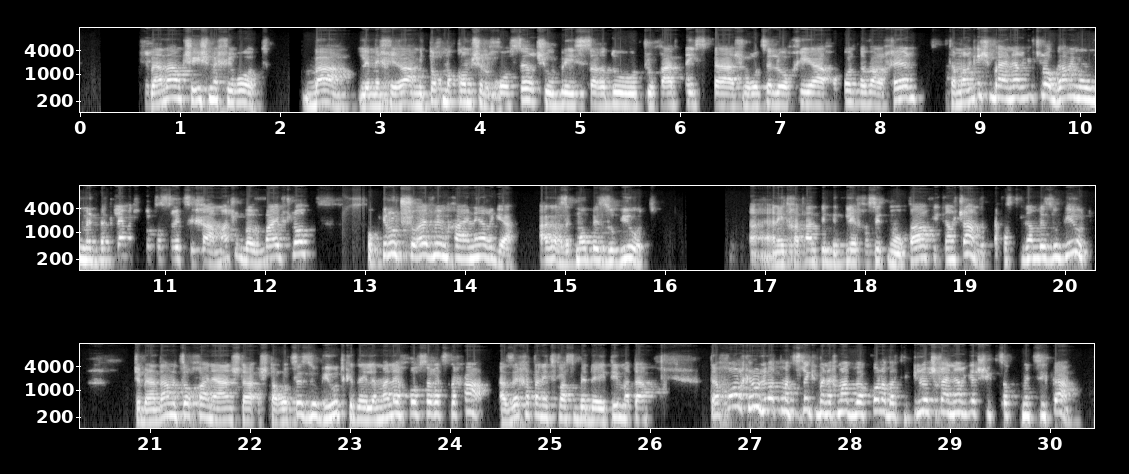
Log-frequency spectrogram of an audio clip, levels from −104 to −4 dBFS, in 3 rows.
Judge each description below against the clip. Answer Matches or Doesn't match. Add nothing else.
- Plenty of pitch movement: Matches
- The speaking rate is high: Matches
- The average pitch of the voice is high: Matches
